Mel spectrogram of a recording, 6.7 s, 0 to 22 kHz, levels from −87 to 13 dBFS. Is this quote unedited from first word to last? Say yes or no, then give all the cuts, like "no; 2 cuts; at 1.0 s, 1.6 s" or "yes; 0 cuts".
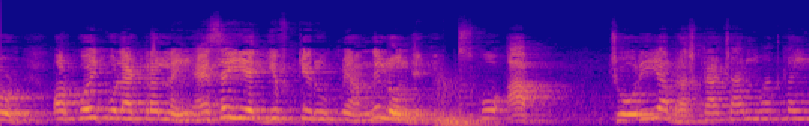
no; 1 cut; at 3.9 s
